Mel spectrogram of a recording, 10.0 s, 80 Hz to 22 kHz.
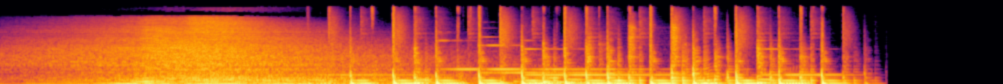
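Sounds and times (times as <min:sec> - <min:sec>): rush of noise: 0:00.0 - 0:04.4
deep bass drone: 0:00.0 - 0:08.2.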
